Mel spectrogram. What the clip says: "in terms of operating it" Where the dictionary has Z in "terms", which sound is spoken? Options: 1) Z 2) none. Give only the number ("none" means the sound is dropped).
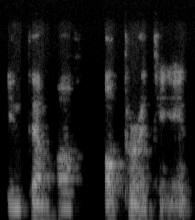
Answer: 2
